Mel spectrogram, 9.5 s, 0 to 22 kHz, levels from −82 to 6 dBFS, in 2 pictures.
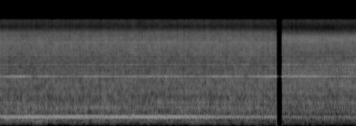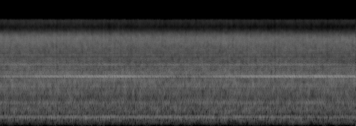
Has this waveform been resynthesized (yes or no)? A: yes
